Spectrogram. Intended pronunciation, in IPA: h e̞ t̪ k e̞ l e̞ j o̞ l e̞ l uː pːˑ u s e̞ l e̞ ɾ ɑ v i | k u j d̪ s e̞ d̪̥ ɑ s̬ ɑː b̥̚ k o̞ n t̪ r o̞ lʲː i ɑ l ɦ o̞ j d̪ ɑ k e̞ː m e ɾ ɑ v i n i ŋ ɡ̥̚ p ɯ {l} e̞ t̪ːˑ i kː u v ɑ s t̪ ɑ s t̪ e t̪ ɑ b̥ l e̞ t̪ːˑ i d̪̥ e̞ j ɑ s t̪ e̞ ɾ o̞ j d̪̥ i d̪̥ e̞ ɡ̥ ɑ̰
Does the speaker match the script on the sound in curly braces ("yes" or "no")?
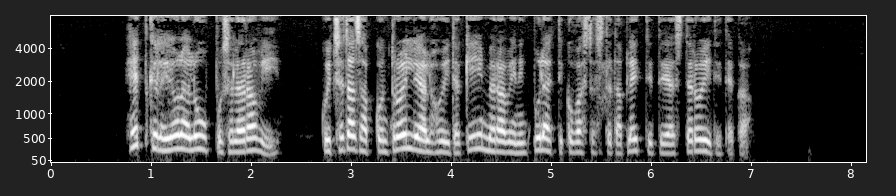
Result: yes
